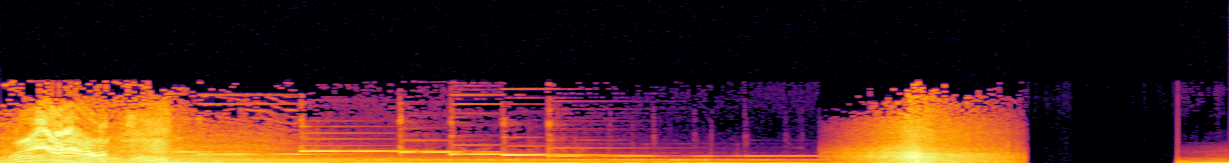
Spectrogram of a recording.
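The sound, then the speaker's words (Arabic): A small cat meows softly, giving two short meows at the start, followed by a few sustained, fading chime-like tones and a brief breathy rushing burst. “لقد صحوت على صوت مواء خفيف، ثم فتحت عيني لأرى القط الصغير يثب”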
